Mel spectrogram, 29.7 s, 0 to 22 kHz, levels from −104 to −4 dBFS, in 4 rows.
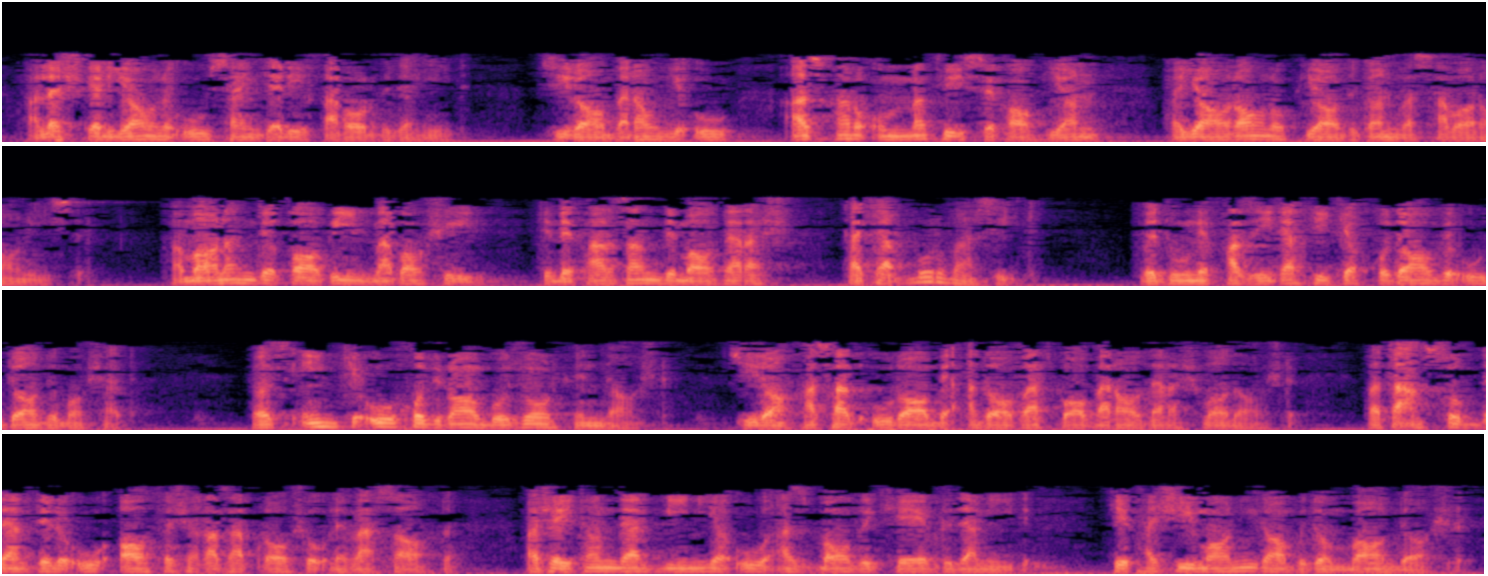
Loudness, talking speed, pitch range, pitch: -31 LUFS, 160 wpm, 75-90 Hz, 80 Hz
